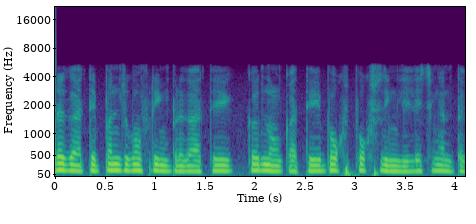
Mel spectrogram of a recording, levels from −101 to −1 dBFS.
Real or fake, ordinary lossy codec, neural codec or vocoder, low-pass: real; none; none; 5.4 kHz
